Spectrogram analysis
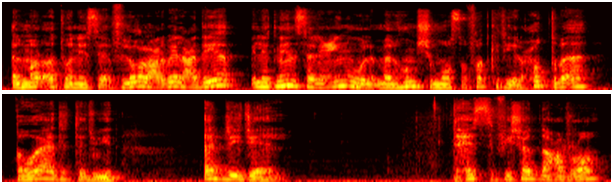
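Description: A man with an Egyptian accent explaining how to read the Quran, talking quickly and then slowly drawing out the example words. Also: fairly high pitch. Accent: Egyptian Arabic. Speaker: religious teacher. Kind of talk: explanatory talk on Quran recitation.

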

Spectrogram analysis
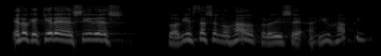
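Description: An older man, a pastor, preaching a sermon that swings from loud exclamations down to quiet low passages. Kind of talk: bilingual sermon.

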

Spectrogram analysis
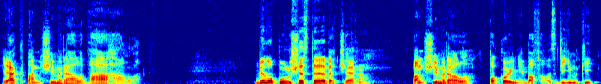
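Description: A male storyteller reading a story aloud with a lively, animated voice that rises and falls a lot. His delivery is expressive and scripted. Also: on the low side. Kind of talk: scripted narration.

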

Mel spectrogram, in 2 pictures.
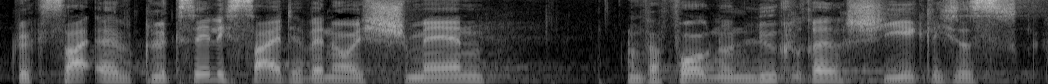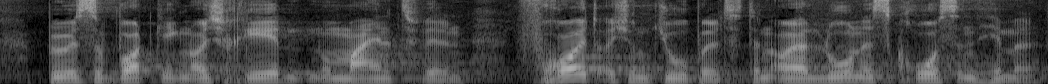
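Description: A man interpreting a sermon live into German, halting and correcting himself as he goes. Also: medium pitch, darkish tone. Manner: halting, with fillers and self-corrections. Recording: reverberant hall sound.

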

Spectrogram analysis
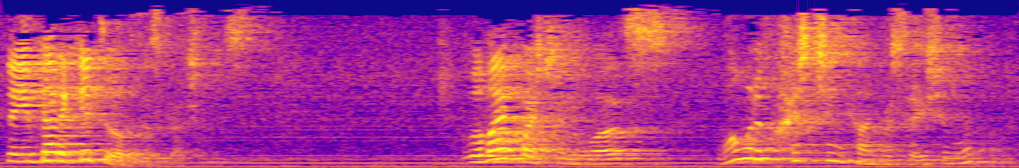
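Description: This is a chapel talk by a Houston, Texas man, conversational in style and full of stories, rising to emphatic questions for a live audience. He has a slightly high, sing-song voice and keeps a measured pace. Heard from far off in an echoey hall, the sound is dull and carries a hum.

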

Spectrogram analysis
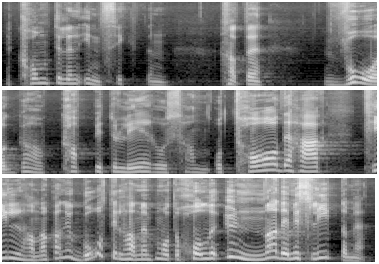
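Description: A man giving a sermon with personal testimony, moving between urgent emphasis and hushed, slow passages. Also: on the high side, animated. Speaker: preacher.

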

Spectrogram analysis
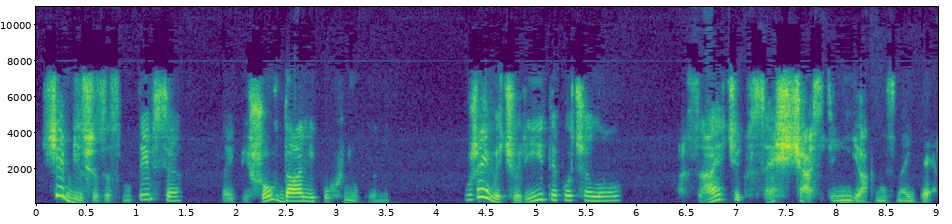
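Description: Expressive woman reading a children's tale. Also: medium pitch, normal speed, husky, no room sound, dull audio. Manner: expressive storyteller. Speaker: children's book reader, guest. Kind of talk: reading a children's story aloud.

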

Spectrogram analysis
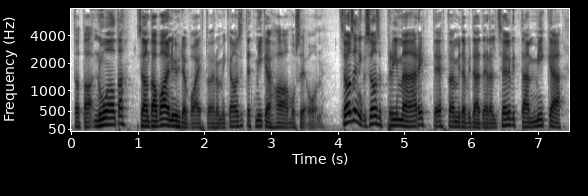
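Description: This podcast host, a man of ordinary middle pitch, talks through a game in a loose, rambling style with few pauses, though he often hesitates with fillers. Jokey asides pop up throughout his lively, casual storytelling.

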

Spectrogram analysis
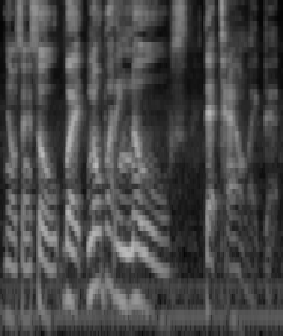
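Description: This podcast co-host from Georgia, USA, rambles through a casual chat in a mid-range, animated voice at normal speed. He's laid-back and full of slang, constantly tossing in "you know what I'm saying." There's a little hiss or hum on the recording.

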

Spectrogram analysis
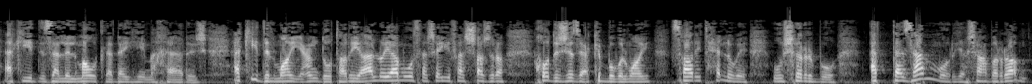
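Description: A man with a Lebanese accent, a pastor delivering an animated sermon and acting out grumbling people. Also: mid-range voice, fast, breathy edge.

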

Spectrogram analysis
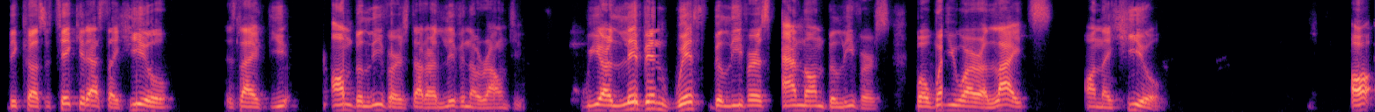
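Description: A man's voice: medium pitch, dry recording. Man preaching an earnest sermon. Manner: earnest preaching, reading and repeating scripture verses.

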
